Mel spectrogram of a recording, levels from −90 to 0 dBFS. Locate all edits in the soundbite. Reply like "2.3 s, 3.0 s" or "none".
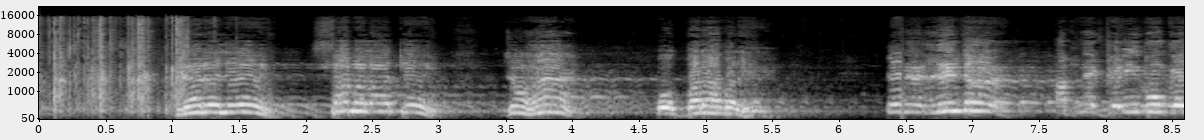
6.5 s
